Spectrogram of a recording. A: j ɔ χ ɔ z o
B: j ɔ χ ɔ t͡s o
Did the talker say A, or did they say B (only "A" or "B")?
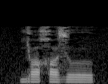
A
